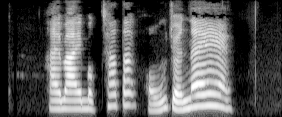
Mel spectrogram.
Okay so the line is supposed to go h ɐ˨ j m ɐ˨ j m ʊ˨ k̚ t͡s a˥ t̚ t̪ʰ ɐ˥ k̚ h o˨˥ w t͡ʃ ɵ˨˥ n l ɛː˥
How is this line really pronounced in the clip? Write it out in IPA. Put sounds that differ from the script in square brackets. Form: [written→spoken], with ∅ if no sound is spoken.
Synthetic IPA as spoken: h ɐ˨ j m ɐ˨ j m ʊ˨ k̚ [t͡s→t͡sʰ] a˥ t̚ [t̪ʰ→t̪] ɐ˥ k̚ h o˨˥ w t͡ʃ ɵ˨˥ n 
